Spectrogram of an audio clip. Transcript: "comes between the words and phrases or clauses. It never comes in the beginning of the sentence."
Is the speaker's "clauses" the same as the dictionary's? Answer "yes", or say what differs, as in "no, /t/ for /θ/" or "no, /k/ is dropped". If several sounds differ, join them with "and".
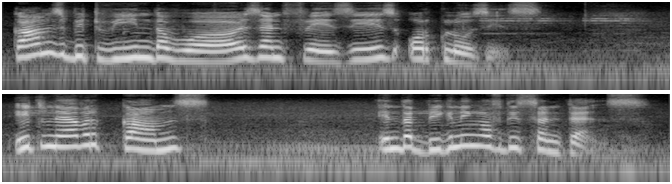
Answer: yes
